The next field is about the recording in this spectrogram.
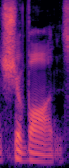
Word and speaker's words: Siobhan: Or sorry, they pronounce that Siobhan.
